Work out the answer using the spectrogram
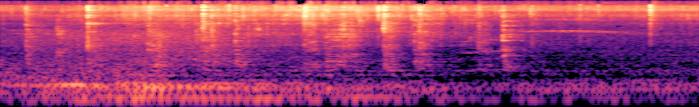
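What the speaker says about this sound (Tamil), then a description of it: "நான் எப்போவுமே பொங்கல் தாளிக்கும் போது எண்ணெய் சேர்த்து தான் தாளிப்பேன்." Spices and broken cashews temper in hot oil for pongal, crackling and sizzling steadily and close by, with scattered sharp pops and a ladle stirring against the pan throughout.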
